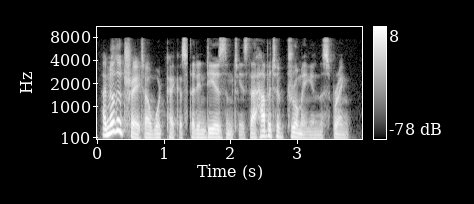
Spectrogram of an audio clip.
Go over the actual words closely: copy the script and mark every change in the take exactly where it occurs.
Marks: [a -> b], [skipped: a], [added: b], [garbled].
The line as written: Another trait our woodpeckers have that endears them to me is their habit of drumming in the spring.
Another trait our woodpeckers [skipped: have] that endears them to [skipped: me] is their habit of drumming in the spring.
